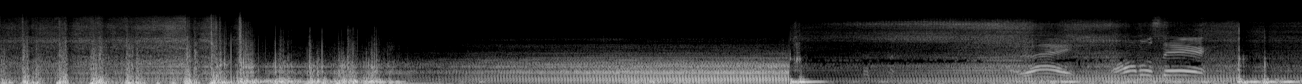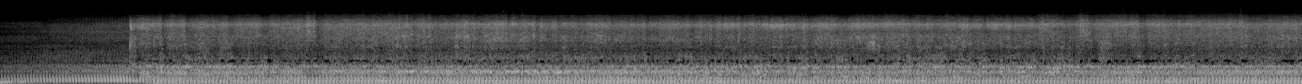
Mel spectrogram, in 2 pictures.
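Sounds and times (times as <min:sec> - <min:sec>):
pressure washer engine running: 0:00.0 - 0:02.6, 0:07.9 - 0:26.0
short low rumble: 0:02.1 - 0:05.0, 0:12.1 - 0:13.4
high-pressure water spray hissing: 0:08.3 - 0:12.4, 0:13.0 - 0:26.0.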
